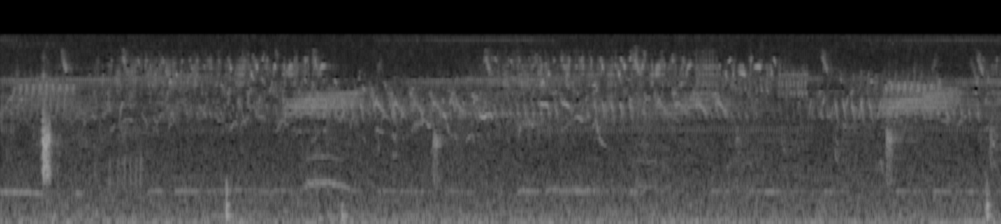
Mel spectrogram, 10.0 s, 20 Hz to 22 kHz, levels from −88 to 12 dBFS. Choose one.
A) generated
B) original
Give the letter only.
B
